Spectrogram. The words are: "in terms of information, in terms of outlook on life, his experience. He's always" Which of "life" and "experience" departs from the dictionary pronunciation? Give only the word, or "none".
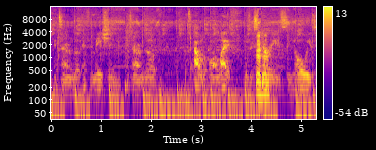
none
